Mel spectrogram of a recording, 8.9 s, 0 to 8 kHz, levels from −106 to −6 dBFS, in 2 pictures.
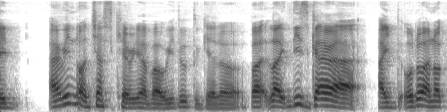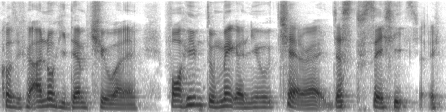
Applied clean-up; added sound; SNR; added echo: none; none; none; none.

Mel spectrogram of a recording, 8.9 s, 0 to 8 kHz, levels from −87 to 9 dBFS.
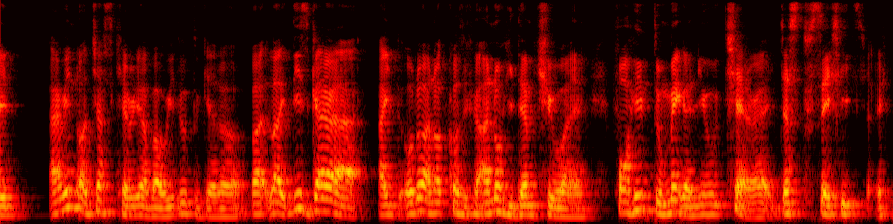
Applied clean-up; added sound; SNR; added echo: none; none; none; reverberation time 0.3 s.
